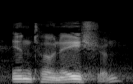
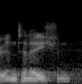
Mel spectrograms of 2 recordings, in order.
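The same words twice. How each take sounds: First: "Intonation" slow, louder, syllables stressed; emphatic intonation. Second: Said in the usual way. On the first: Shown as a demonstration. Lecturer showing emphasis on one syllable, "Intonation" said slowly and emphatically. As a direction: stretch out "Intonation" with heavy emphasis. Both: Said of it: "putting the emphasis on one syllable".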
